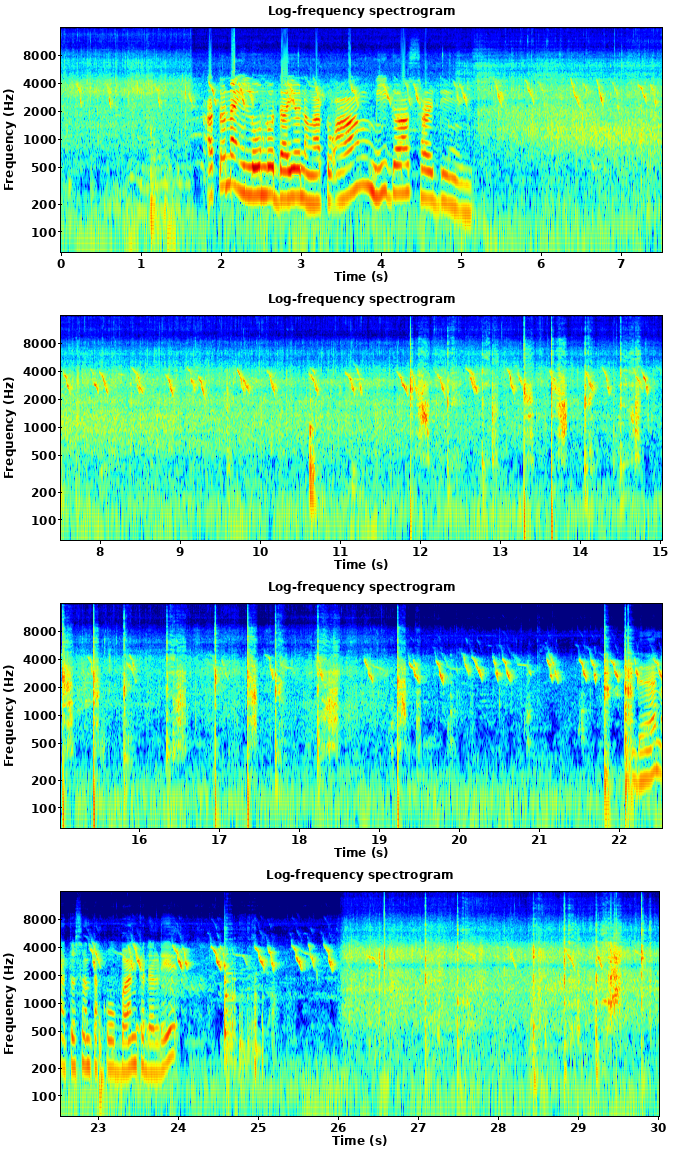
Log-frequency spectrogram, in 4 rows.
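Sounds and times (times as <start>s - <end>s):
fish frying in hot oil: 0.0s - 20.3s, 26.0s - 30.0s
spatula scraping a wok: 11.8s - 19.6s, 26.0s - 30.0s.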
